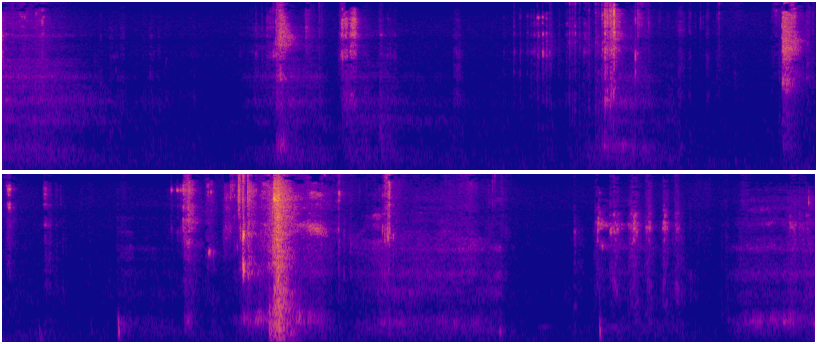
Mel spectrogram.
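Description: Scissors snip through fabric while pockets are cut out for a sewing project: a string of short, crisp cuts in bursts with gaps of silence between them, close and fairly quiet, plus one louder snip partway through.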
